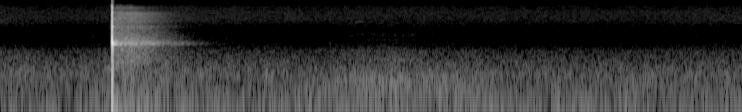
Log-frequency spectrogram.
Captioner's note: clacks the sticks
